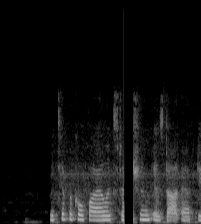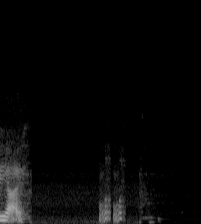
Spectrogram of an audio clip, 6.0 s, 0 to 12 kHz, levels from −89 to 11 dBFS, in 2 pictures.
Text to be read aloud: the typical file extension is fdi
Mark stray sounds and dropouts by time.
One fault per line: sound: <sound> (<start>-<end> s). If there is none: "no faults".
sound: dropout (1.9-2.0 s)
sound: laugh (4.5-4.9 s)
